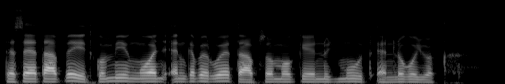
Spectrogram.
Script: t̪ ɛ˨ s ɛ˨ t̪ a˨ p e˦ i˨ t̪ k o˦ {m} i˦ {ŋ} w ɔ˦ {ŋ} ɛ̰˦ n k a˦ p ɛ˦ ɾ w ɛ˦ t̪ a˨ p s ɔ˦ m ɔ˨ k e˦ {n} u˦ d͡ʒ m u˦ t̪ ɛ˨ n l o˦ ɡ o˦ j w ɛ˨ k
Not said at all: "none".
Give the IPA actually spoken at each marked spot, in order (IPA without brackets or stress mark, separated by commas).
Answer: m, ŋ, ɲ, n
